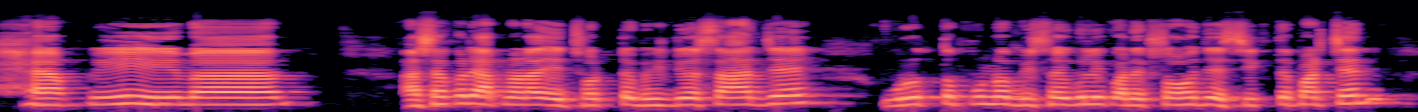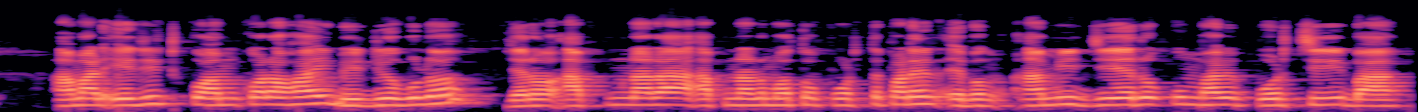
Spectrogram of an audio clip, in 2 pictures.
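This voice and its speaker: A man teaching Quran reading. He draws out each Arabic word slowly and clearly, then explains the rules in quick, plain speech and repeats sounds patiently for his learners. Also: high-pitched, little pitch movement. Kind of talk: Quran recitation lesson.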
